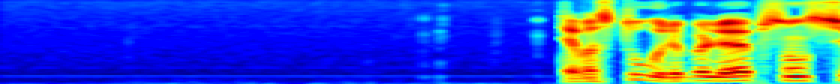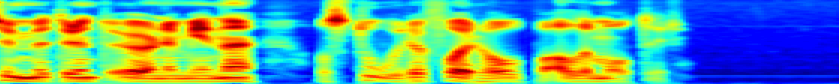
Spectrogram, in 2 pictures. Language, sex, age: Norwegian, male, 42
